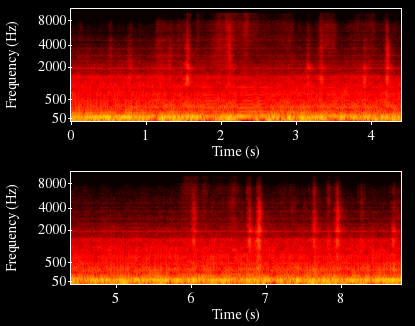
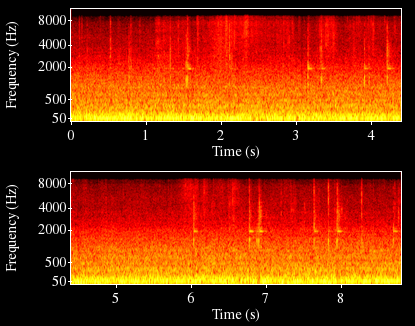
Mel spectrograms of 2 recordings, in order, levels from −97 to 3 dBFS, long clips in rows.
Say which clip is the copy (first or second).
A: first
